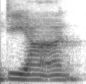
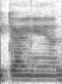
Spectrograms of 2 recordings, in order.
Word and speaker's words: Diane: she was a petite she pronounced her name dion you know in in our circles we usually say diane but she pronounced it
